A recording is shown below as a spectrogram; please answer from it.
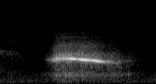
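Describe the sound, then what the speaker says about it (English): A Pilates instructor lets out a single short whistle during a mat exercise, a clear, close tone lasting under a second that glides gently downward, with silence before and after. "sorry, I'm whistling."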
